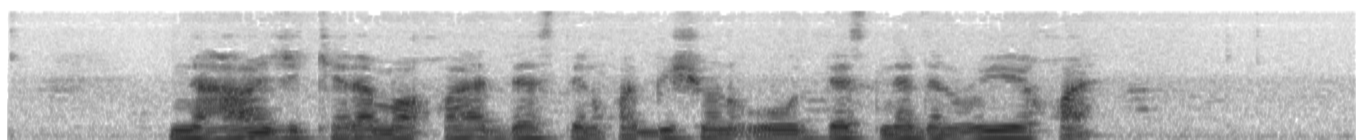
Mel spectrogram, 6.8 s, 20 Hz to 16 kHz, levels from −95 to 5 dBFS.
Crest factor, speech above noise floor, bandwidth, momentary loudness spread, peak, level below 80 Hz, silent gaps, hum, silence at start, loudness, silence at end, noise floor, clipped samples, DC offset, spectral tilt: 18 dB; 36 dB; 11.5 kHz; 7 LU; -2 dBFS; -36 dBFS; none; none; 0.85 s; -20 LUFS; 1.05 s; -55 dBFS; under 0.1%; under 0.1%; -8 dB/octave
